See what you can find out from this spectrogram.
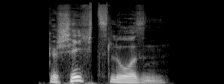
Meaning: inflection of geschichtslos: 1. strong genitive masculine/neuter singular 2. weak/mixed genitive/dative all-gender singular 3. strong/weak/mixed accusative masculine singular 4. strong dative plural
- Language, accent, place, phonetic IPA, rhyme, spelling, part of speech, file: German, Germany, Berlin, [ɡəˈʃɪçt͡sloːzn̩], -ɪçt͡sloːzn̩, geschichtslosen, adjective, De-geschichtslosen.ogg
